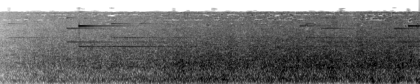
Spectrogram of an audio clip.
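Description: Surf of breaking ocean waves, a steady rushing wash that fades in over the first second, with a few high wind-chime tones ringing through it.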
